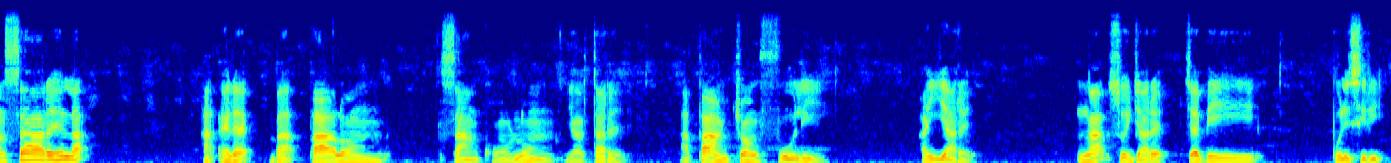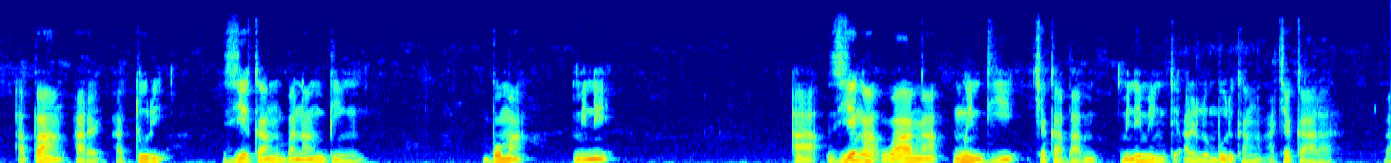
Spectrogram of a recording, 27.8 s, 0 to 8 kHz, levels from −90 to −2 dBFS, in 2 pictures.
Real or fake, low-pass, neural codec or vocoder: real; 7.2 kHz; none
